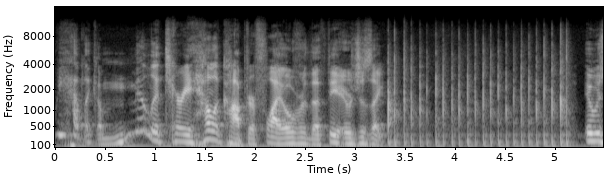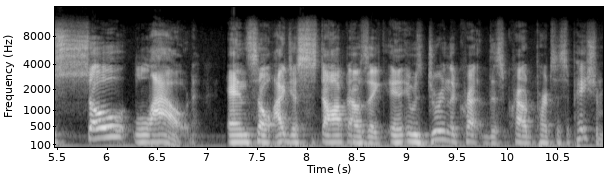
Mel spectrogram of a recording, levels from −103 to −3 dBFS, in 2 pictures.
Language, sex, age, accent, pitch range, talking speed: English, male, 30-49, American, 115-160 Hz, 190 wpm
